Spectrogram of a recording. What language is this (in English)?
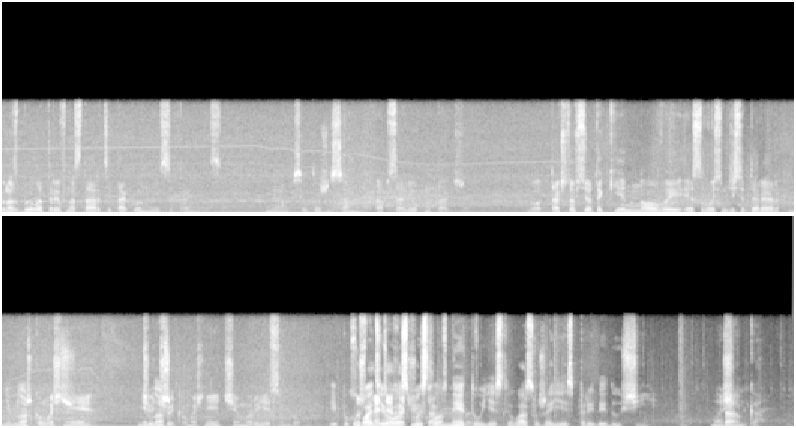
Russian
